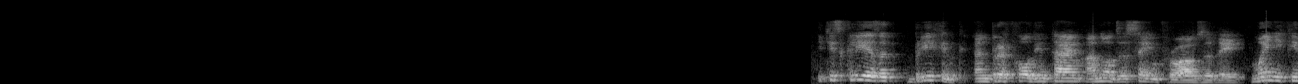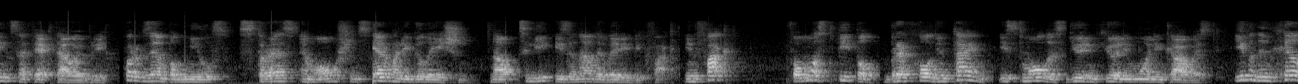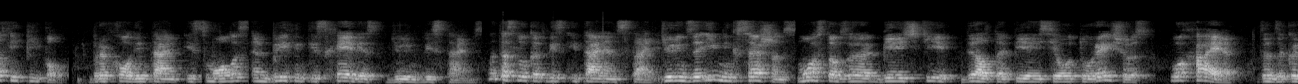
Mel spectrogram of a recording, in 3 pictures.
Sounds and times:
Speech: 8.2s - 38.9s.

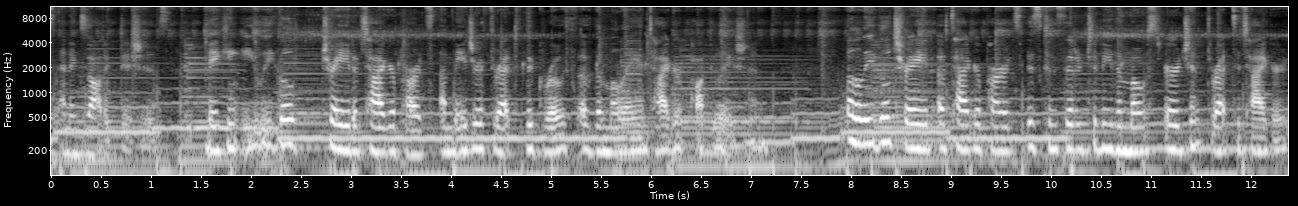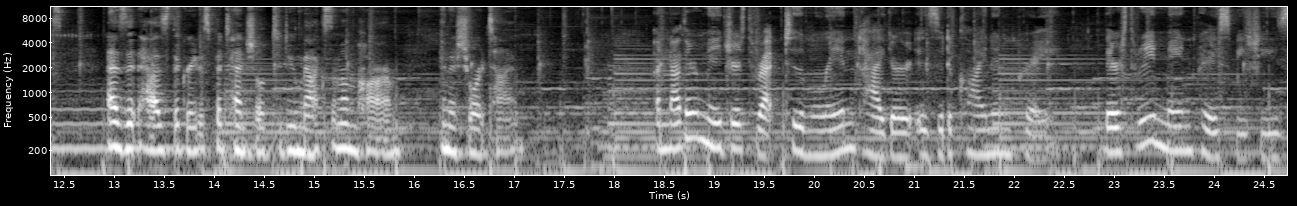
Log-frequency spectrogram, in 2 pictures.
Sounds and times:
Speech: 0.0s - 7.1s, 8.0s - 17.1s, 18.4s - 24.7s
Music: 0.0s - 24.7s.

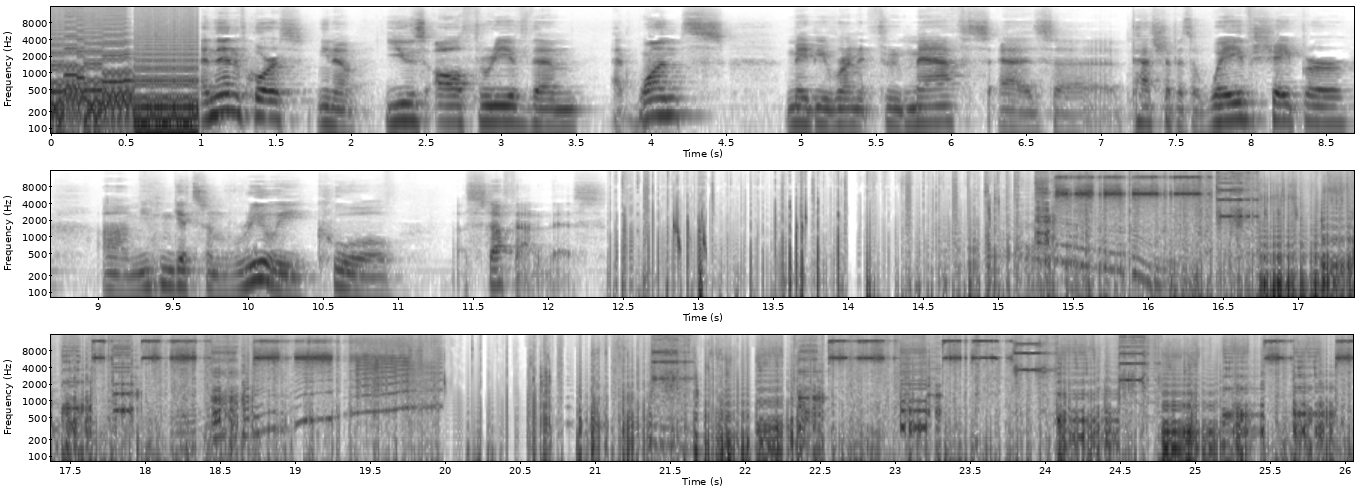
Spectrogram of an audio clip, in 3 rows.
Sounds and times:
Noise: 0.0s - 5.1s, 11.4s - 26.0s
Speech: 1.0s - 12.4s.

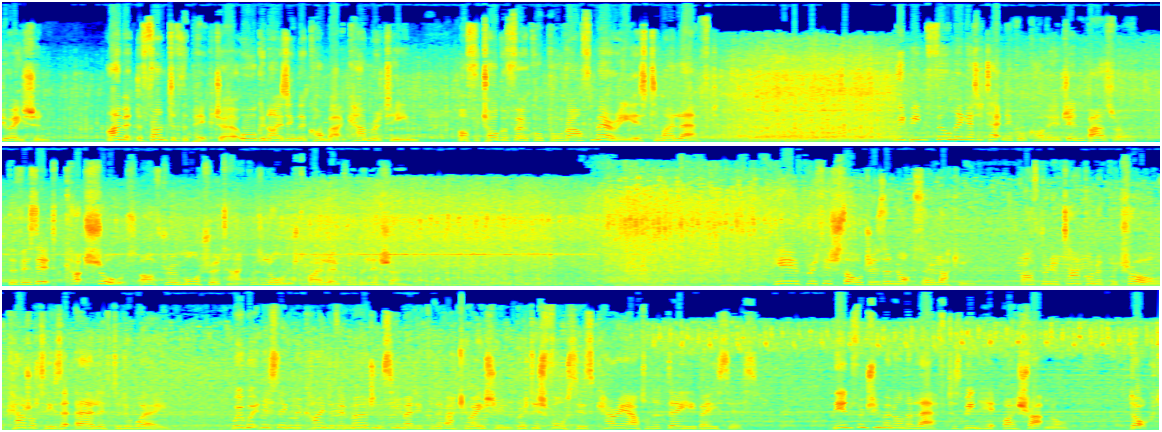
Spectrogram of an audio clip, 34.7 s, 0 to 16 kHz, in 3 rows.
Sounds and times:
Speech: 0.0s - 0.5s, 1.1s - 7.2s, 9.0s - 15.7s, 19.3s - 24.8s, 25.5s - 30.7s, 31.5s - 33.8s, 34.5s - 34.7s.

